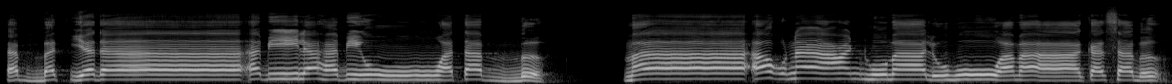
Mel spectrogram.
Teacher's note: قلقلہ خوب ظاہر ہوگا با میں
